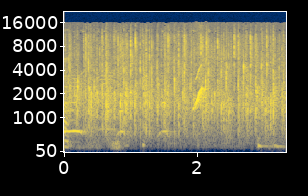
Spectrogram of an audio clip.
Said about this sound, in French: On peut l'applaudir.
